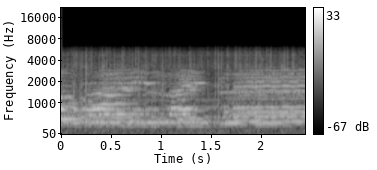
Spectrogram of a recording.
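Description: A 1920 Columbia acoustic shellac 78 rpm record of a male-quartet ballad with orchestra playing: wavering, sustained melody lines with a short break about one and a half seconds in. The sound is dull, with no high treble.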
